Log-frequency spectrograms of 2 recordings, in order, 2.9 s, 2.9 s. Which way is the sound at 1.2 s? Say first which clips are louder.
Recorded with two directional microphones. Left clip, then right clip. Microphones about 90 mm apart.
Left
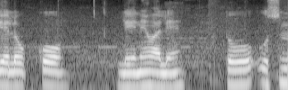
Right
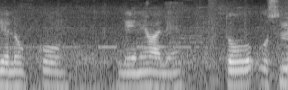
Left 9 dB; 35° left (ahead or behind).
